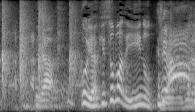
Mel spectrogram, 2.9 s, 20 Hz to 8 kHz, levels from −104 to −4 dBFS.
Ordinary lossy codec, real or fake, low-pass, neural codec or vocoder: none; real; none; none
